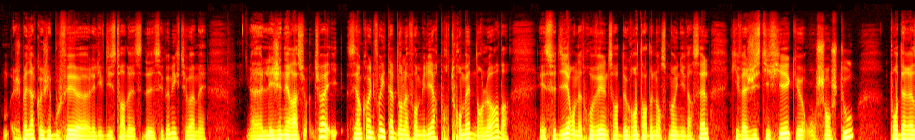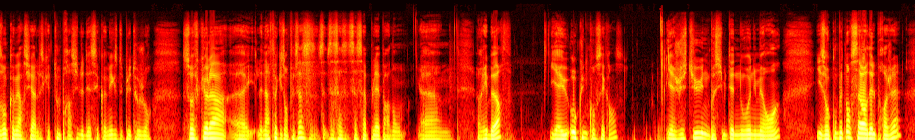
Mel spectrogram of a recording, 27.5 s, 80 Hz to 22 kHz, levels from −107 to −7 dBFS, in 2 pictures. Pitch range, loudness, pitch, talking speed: 110-130 Hz, -23 LUFS, 120 Hz, 250 wpm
